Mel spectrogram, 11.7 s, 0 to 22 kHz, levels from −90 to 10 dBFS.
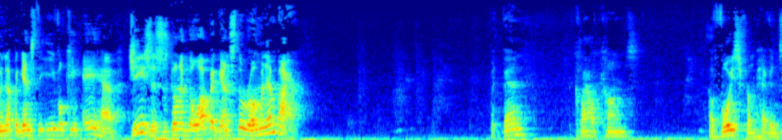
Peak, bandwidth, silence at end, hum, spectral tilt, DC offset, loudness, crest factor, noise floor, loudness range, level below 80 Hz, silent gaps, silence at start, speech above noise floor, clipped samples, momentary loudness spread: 0 dBFS; 19 kHz; 0 s; none; -6 dB/octave; under 0.1%; -21 LUFS; 22 dB; -49 dBFS; 15 LU; -40 dBFS; none; 0 s; 29 dB; under 0.1%; 14 LU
